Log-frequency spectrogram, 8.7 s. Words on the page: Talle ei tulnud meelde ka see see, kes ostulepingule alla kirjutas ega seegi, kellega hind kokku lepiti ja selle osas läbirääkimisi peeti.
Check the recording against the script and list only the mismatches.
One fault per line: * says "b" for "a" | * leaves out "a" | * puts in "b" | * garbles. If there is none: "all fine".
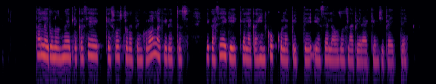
* leaves out "see"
